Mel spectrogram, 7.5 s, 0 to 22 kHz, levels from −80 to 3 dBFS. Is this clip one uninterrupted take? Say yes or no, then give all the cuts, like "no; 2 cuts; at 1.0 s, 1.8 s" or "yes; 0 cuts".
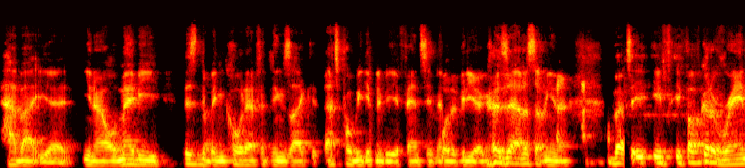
no; 3 cuts; at 2.0 s, 4.4 s, 6.2 s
